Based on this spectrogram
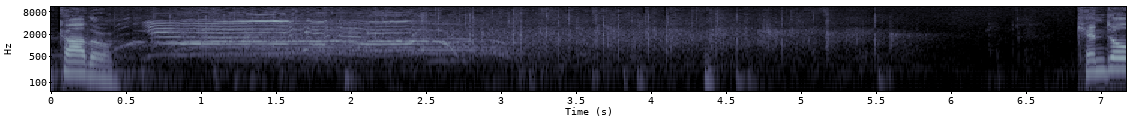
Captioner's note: applause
